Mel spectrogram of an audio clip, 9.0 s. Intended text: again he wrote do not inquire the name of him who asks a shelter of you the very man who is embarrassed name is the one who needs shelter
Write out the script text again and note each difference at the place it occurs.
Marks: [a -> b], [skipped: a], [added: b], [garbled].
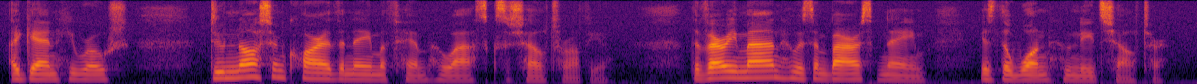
again he wrote do not inquire the name of him who asks a shelter of you the very man who is embarrassed name is the one who needs shelter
